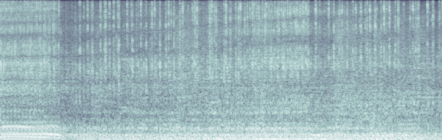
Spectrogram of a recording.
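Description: A classic car's engine running close by and loud. A steady engine note in the first second gives way to a rougher, noisier engine sound that carries on.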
